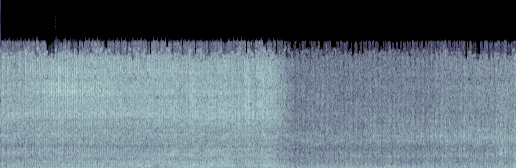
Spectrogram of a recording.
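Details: Two-stroke tuk-tuk: uneven, lumpy putter that falters and drops away partway through; runs lumpy and stalls, carb may need adjustment, not yet running properly.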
